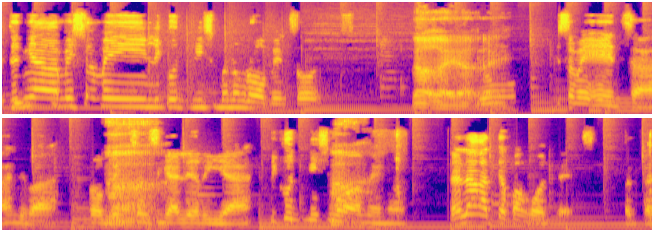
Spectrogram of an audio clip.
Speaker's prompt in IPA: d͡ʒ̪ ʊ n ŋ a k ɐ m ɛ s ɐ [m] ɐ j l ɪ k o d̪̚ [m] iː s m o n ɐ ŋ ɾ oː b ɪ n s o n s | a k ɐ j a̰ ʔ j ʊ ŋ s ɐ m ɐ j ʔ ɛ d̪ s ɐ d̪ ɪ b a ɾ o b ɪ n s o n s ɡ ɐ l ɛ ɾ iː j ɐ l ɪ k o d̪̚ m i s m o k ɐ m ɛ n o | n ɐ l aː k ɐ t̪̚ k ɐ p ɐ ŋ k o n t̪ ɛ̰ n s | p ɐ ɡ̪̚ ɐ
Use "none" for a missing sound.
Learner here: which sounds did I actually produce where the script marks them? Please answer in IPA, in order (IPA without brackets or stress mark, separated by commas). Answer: m, m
